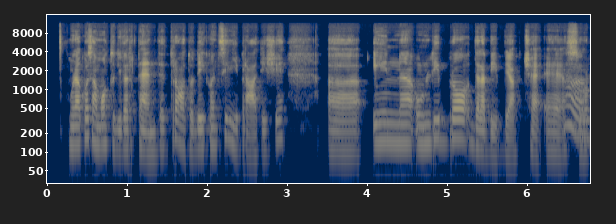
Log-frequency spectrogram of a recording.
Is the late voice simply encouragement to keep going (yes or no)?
yes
